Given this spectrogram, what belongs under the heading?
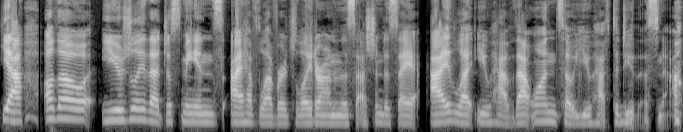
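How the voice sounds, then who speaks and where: A woman with a Midwestern accent talks at a fairly quick pace with hardly any pauses, her fairly low voice bright and sharp in tone, with ordinary pitch variation and a dry, close sound with no echo. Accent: mild Midwestern. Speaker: personal trainer, podcast co-host. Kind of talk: casual chat.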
